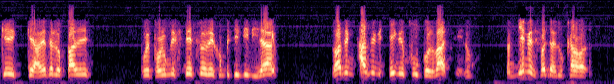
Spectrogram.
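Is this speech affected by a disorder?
Yes: Down syndrome; genetic, extra chromosome.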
